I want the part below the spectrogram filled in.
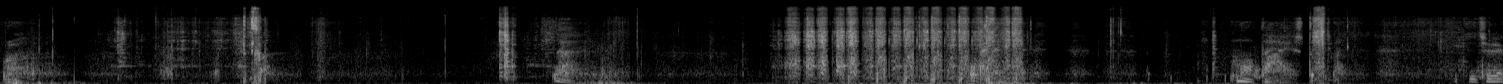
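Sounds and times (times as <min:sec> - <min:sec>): hand saw cutting wood: 0:07.7 - 0:10.4, 0:13.1 - 0:13.4.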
